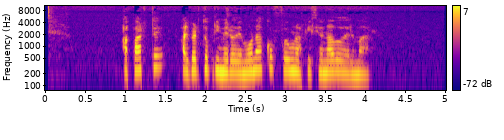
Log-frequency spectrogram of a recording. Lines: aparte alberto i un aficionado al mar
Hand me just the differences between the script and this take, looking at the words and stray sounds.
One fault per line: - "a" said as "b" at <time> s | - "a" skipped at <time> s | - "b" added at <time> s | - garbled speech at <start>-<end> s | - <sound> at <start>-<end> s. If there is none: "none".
- "de mónaco fue" added at 2.2 s
- "al" said as "del" at 3.7 s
